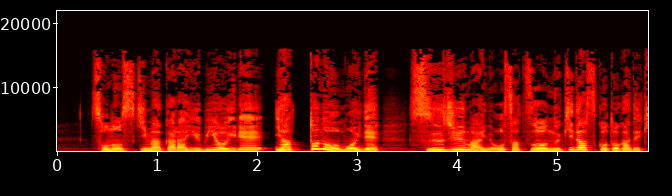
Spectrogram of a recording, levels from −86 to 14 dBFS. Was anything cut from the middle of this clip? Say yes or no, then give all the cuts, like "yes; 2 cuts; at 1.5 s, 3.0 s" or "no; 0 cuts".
no; 0 cuts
